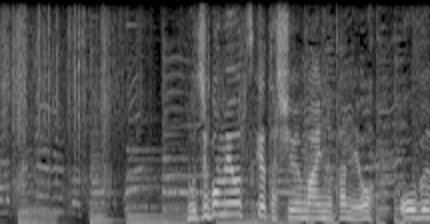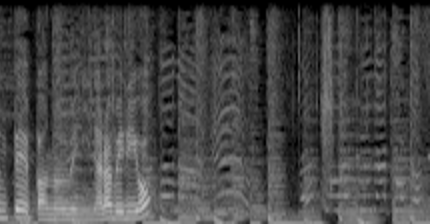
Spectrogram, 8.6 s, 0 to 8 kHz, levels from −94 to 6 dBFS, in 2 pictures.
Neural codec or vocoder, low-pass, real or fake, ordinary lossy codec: none; none; real; none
